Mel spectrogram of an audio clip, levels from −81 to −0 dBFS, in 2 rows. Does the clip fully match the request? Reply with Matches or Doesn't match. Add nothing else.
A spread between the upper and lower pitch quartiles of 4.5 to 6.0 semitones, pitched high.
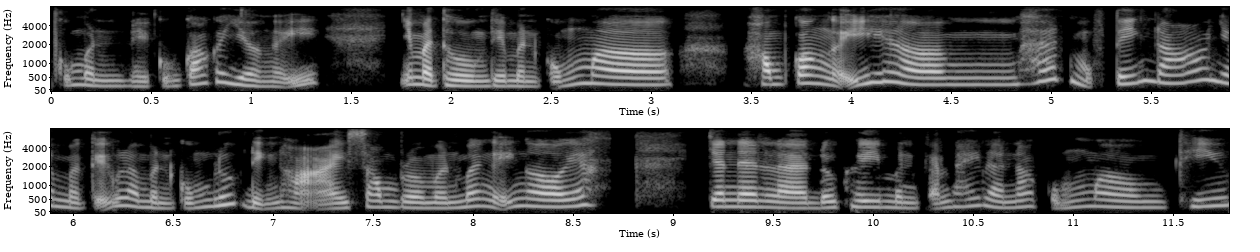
Matches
